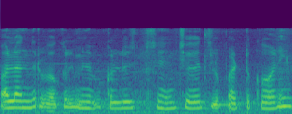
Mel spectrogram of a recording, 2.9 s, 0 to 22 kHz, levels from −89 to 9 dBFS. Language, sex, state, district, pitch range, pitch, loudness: Telugu, female, Andhra Pradesh, Visakhapatnam, 205-230 Hz, 220 Hz, -16 LUFS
